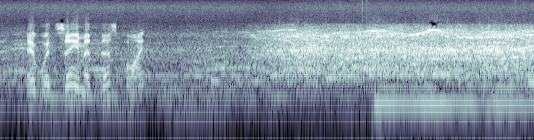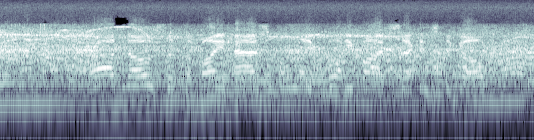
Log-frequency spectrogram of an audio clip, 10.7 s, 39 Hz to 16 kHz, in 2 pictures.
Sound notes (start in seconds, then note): 2.0 crowd cheering; 10.4 gentle music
